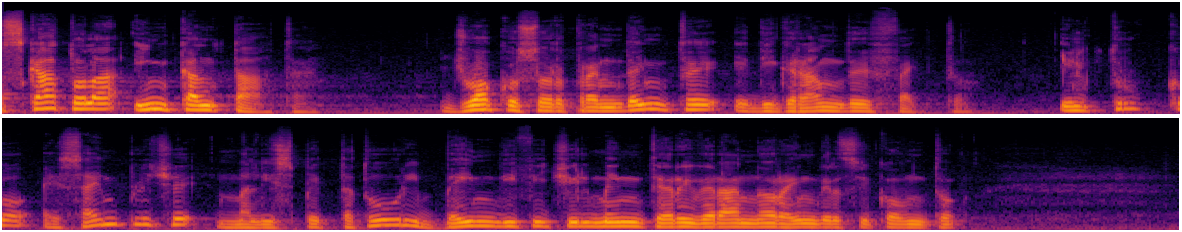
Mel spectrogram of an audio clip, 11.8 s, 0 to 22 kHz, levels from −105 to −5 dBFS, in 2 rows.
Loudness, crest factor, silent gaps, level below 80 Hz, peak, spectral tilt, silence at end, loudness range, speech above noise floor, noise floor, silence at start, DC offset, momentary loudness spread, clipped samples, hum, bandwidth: -32 LUFS; 20 dB; none; -66 dBFS; -14 dBFS; -7.5 dB/octave; 1.1 s; 6 LU; 32 dB; -64 dBFS; 0 s; under 0.1%; 13 LU; under 0.1%; none; 12.5 kHz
